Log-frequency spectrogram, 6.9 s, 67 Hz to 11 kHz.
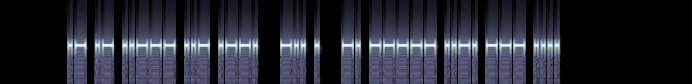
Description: Morse code, heard as a keyed tone, about 36 wpm, 700 Hz. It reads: AA2UP DE N0FOH
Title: USA Callsign DE Callsign - 5 Characters - 35wpm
